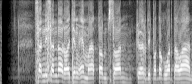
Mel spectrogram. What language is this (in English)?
Sundanese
